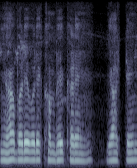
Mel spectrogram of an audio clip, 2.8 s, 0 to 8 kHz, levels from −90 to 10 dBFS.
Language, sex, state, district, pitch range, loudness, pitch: Hindi, male, Bihar, Araria, 140-150 Hz, -24 LUFS, 145 Hz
